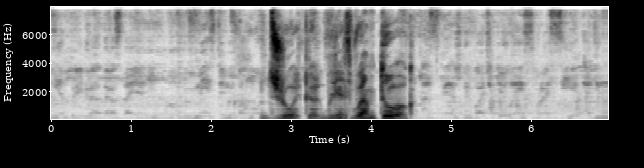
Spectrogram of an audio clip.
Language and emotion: Russian, angry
